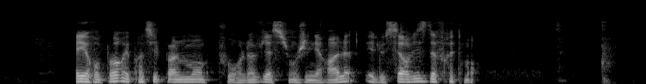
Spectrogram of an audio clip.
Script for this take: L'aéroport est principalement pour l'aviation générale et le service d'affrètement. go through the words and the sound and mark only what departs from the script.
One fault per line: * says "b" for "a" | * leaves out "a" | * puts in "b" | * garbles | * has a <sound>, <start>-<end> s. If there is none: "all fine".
all fine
